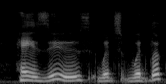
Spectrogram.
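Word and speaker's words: Jesús: right many traditional Hispanic names are actually not pronounced like they're spelled such as Ximena which starts with an X hey zoos which would look like Jesus and Jorge which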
